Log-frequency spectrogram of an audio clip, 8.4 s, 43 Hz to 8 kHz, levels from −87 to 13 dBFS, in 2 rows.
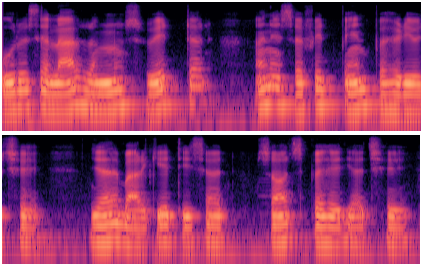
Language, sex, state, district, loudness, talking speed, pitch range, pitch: Gujarati, male, Gujarat, Valsad, -17 LUFS, 115 wpm, 100-110 Hz, 100 Hz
